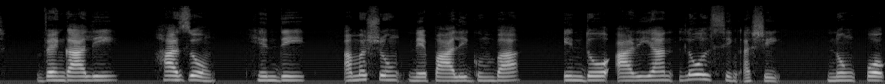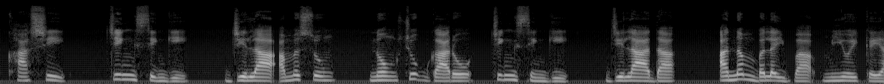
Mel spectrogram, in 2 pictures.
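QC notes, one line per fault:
Throughout, mains buzz: a steady, raspy buzz sits under the speech for the whole clip, about 25 dB below it. It's locked to 50 Hz mains, and the rasp comes from sharp switching spikes, likely from a dimmer, a rectifier or a missing shield, landing twice every cycle, which stacks up harmonics of 50 Hz well into the kilohertz range rather than giving a clean low hum.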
